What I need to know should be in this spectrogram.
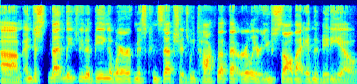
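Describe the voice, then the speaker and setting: Speaking at a fairly quick clip with hardly any pauses, a man keeps a medium pitch and fairly even intonation. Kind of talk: webinar presentation. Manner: fast.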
